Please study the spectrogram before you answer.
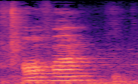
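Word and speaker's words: often: always never cell done ऑफन ओ एफ टी एन T silent है भाई ऑफन some times समटाइ्स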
